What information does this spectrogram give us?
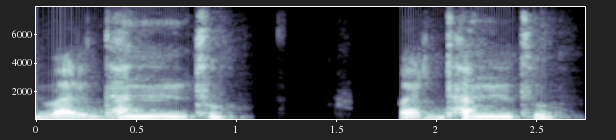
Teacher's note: this dha is the fourth letter in the ta varga, so it has to be aspirated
